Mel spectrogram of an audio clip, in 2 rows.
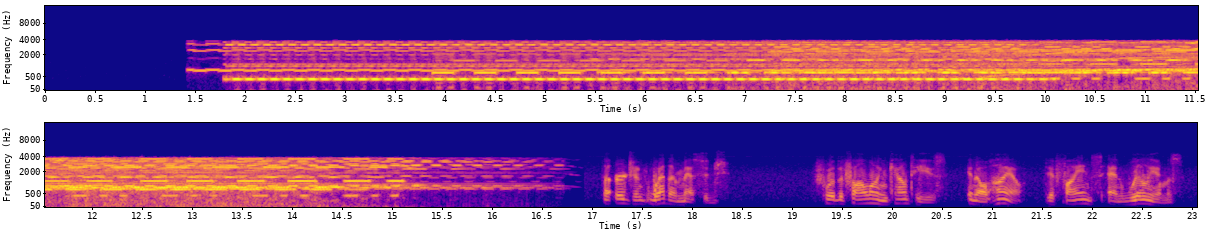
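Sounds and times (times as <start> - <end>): pulsing electronic alarm beeps: 1.4 - 16.8
low steady alarm tone: 1.4 - 16.9.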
